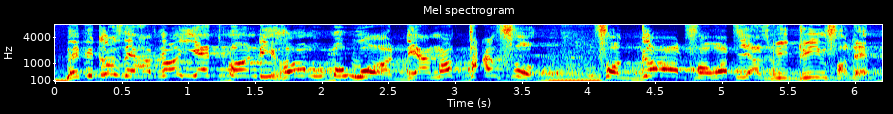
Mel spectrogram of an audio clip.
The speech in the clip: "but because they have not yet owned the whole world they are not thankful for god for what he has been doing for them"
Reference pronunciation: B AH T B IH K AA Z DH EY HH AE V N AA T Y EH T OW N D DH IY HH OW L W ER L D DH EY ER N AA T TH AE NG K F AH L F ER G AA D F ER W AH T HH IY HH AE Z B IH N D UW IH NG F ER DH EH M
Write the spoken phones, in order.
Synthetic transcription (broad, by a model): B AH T B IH K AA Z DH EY HH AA V N AA T Y EH T OW N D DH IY HH OW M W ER D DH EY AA N AA T T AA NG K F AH L F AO G AA D F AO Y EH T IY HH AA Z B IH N D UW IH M F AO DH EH M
